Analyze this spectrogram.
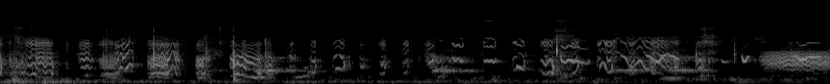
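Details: Loud crying from 22-day-old Pinscher puppies, a busy tangle of high whimpers and squeaky whines, several pups at once, with a drawn-out wavering cry at the end and handling noise beneath.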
